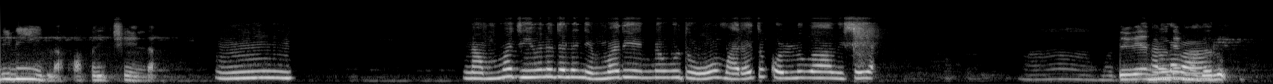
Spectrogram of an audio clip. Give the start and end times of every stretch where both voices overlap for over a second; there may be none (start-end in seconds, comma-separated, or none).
none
